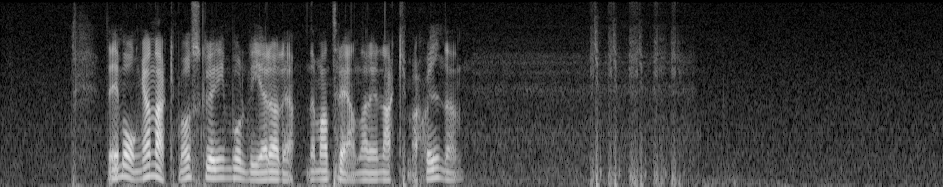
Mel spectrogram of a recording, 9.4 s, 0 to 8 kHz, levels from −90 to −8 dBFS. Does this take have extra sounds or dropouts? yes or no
yes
